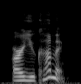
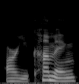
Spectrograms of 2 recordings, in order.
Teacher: If your voice falls at the end, are you coming? It might sound like a statement of fact · when asking a simple yes-no question, your tone often rises sharply at the end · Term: upward inflection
